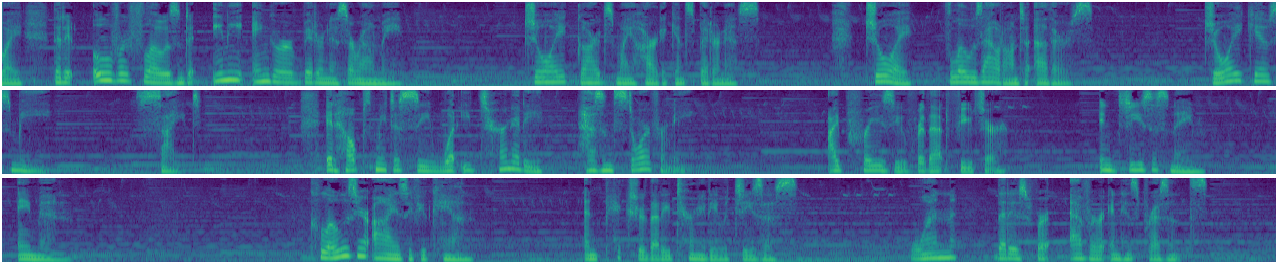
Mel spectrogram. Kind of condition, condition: fault, sounds in the background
